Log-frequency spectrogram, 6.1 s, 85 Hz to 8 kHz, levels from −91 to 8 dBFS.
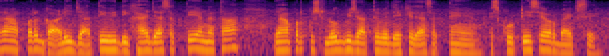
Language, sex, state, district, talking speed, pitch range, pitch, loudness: Hindi, male, Uttar Pradesh, Lucknow, 255 wpm, 125-145 Hz, 135 Hz, -17 LUFS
